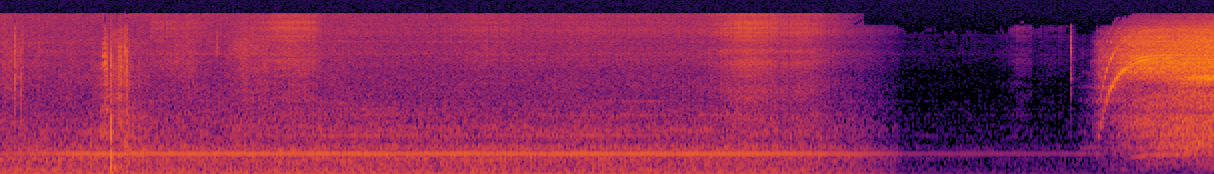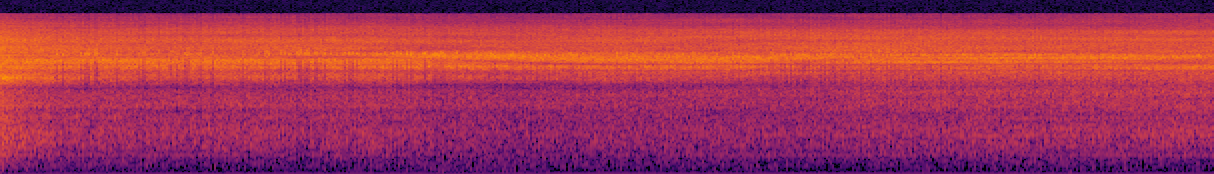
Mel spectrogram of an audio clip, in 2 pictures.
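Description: Shaper Origin handheld CNC router's spindle spinning up with a rising whine about eleven seconds in, then running steadily with a high whine while taking a very light finishing cut in wood. Before it, a faint steady hum, then a moment of silence.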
